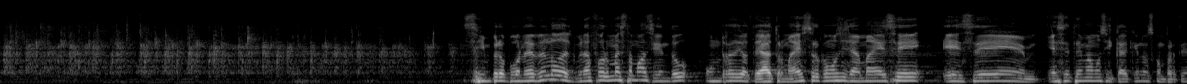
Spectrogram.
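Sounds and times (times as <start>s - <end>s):
audience applause: 0.0s - 4.6s
speech: 4.7s - 11.8s.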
